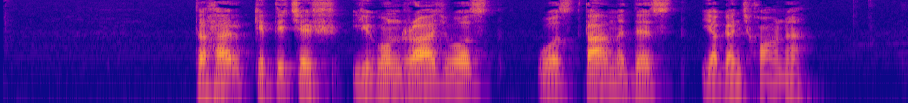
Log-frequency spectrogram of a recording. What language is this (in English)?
Wakhi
